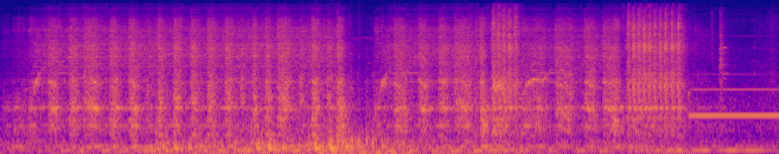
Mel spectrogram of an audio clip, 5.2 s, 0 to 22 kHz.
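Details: 2001 Ford Ranger 4-cylinder: quick, slightly uneven cranking that never fires, scan tool shows no RPM; crank position sensor had been installed the wrong way, and after reinstalling it cranks oddly, as if out of timing.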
